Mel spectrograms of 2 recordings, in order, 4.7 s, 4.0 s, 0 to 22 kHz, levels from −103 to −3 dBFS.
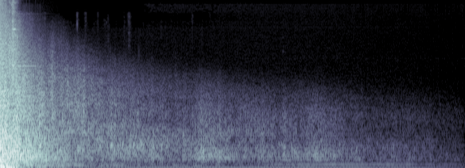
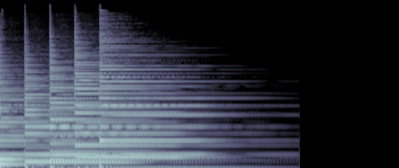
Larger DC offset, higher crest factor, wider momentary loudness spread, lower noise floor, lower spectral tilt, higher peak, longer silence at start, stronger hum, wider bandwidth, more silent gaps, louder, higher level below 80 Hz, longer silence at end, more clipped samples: neither; about the same, 20 dB vs 20 dB; first, 29 LU vs 14 LU; about the same, -64 dBFS vs -64 dBFS; second, -3 dB/octave vs -5 dB/octave; first, -2 dBFS vs -12 dBFS; about the same, 0 s vs 0 s; neither; first, over 20 kHz vs 17 kHz; neither; first, -17 LUFS vs -28 LUFS; first, -32 dBFS vs -50 dBFS; first, 3.5 s vs 1 s; neither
